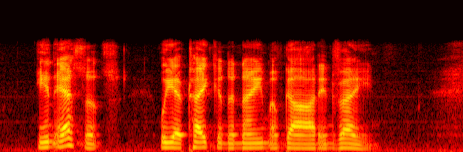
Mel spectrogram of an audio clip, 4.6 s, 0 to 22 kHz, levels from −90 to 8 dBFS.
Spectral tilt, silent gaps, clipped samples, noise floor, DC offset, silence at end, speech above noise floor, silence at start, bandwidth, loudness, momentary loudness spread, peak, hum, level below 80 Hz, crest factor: -4 dB/octave; none; under 0.1%; -57 dBFS; under 0.1%; 0 s; 34 dB; 0.35 s; 7.8 kHz; -22 LUFS; 13 LU; -2 dBFS; none; -58 dBFS; 22 dB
